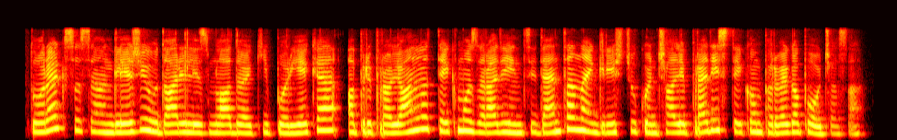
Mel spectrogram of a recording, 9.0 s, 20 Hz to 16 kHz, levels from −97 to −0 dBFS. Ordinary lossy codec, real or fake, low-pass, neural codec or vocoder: none; real; 7.2 kHz; none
